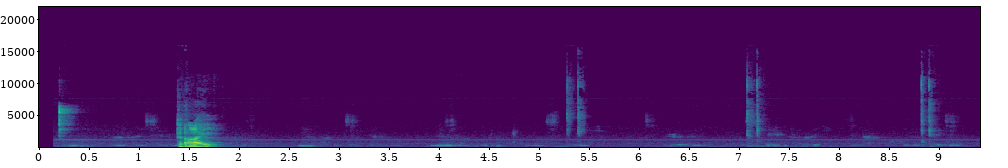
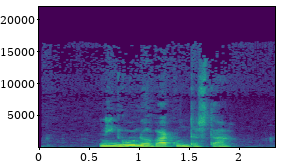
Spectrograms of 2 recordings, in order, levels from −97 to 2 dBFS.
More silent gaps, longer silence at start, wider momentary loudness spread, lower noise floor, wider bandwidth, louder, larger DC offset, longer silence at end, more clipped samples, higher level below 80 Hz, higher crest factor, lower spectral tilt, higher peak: neither; second, 0.2 s vs 0.6 s; first, 32 LU vs 15 LU; first, -72 dBFS vs -60 dBFS; second, 11.5 kHz vs 14 kHz; second, -23 LUFS vs -17 LUFS; neither; first, 7.65 s vs 0.45 s; neither; second, -68 dBFS vs -54 dBFS; first, 28 dB vs 16 dB; second, -6 dB/octave vs -7.5 dB/octave; about the same, -4 dBFS vs -2 dBFS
